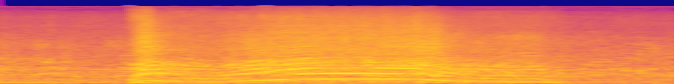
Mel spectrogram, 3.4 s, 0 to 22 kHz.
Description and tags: F1 BR 06 Engine Starts 3
Formula1 Brazil 2006 race. engine starts "MD MZR50" "Mic ECM907"
racing, vroom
